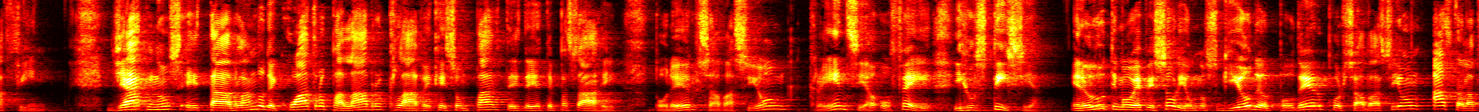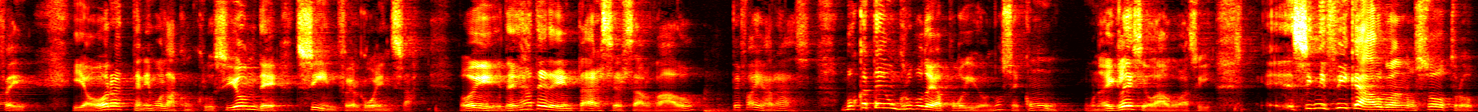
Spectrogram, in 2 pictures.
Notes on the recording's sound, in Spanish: Terminamos nuestra visita con la Iglesia Bautista Pine Forest de Hallsville, TX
